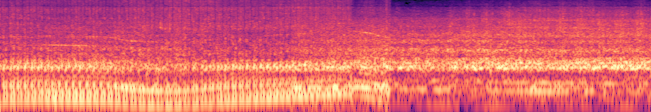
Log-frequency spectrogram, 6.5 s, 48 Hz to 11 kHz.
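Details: CVR(T) Striker FV102 Swingfire tank, August 2010: rough, uneven engine beat with stumbling low pulses that never settle into a steady rhythm; misfiring badly, caused by a stuck valve; engine later replaced.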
